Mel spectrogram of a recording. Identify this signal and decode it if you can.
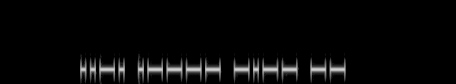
Morse code, heard as a keyed tone, about 25 wpm, 700 Hz. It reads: F1YM
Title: DXCC-100 Call Signs - 4 Characters - Repeated 2x - 25wpm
